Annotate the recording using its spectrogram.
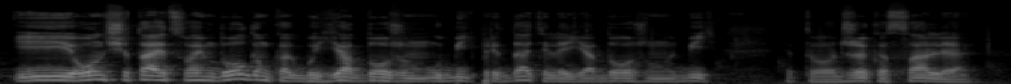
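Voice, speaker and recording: On a very clean recording with a silent background, a man with an unremarkable speaking voice and a fairly low pitch talks at a moderate pace with lively intonation. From Russia, outside the capital. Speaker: film podcast host. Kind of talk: casual chat.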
